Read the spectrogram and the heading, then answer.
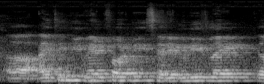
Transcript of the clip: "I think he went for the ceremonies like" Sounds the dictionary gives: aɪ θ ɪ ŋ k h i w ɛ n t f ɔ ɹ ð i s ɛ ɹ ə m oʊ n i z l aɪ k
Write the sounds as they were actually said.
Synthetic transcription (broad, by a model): aɪ t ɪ ŋ k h i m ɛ t f ɔ ɹ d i s ɛ ɹ ə m oʊ n i z l aɪ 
